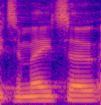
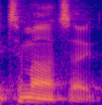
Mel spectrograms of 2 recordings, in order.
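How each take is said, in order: First: "tomato" with an AY in the middle, to-MAY-to; American tomato. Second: "tomato" with a long AH in the middle, to-MAH-to; English tomato. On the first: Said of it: "You say tomato". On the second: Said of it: "and we say tomato". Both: Shown as a demonstration.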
